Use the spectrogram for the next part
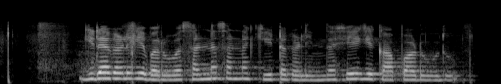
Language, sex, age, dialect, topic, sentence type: Kannada, female, 36-40, Coastal/Dakshin, agriculture, question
